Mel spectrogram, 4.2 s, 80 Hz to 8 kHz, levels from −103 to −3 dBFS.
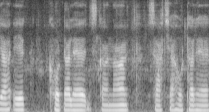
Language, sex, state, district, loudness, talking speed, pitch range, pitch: Hindi, male, Jharkhand, Deoghar, -17 LUFS, 130 wpm, 135-140 Hz, 135 Hz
